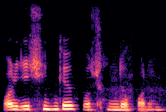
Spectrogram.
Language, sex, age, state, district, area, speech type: Bengali, female, 18-30, West Bengal, Murshidabad, urban, spontaneous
